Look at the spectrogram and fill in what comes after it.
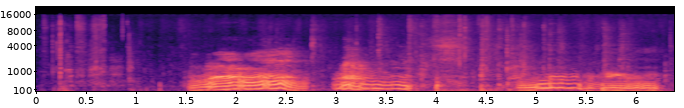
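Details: Indoor night-time play between pet dogs in a living room, 15 May 2014: low, rumbling, harmonic growls in three bouts, each about a second long, with soft scuffling between them.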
